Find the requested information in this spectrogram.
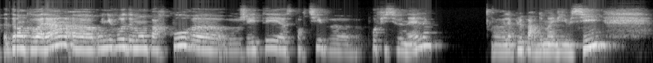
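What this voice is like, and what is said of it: Russian accent speaking French. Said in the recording (French): “je ne suis pas française... je suis russe... d'où mon accent aujourd'hui en français... mon accent”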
